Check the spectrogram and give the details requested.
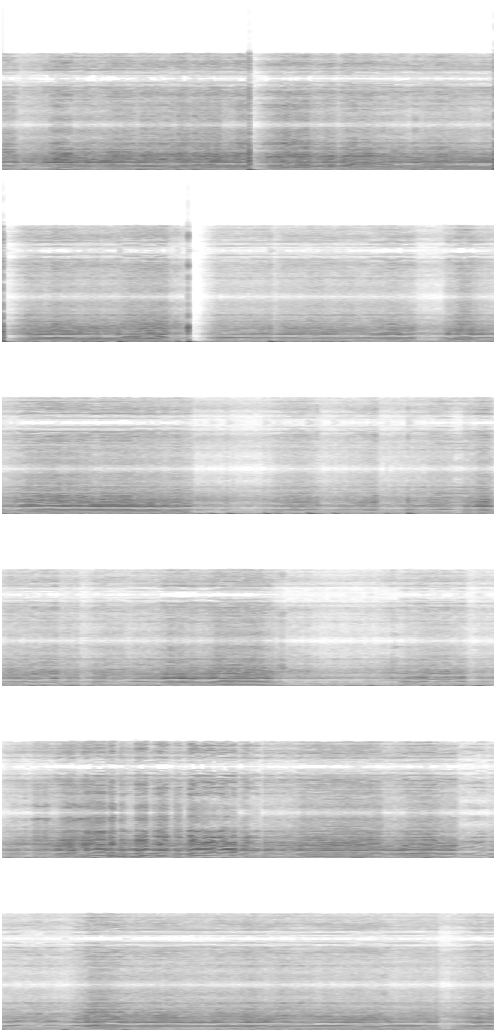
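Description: Motocross bike engine heard from on board while racing, its revs rising and falling over and over through acceleration, gear changes and corners. A few sharp knocks come in the first seven seconds.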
